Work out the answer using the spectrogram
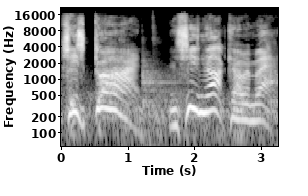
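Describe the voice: Over faint background noise, a man puts on a character voice with vocal fry, high pitch, big pitch swings and a very slow pace. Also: fairly bright tone.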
